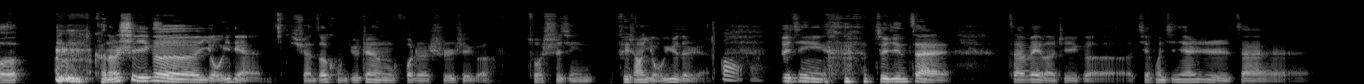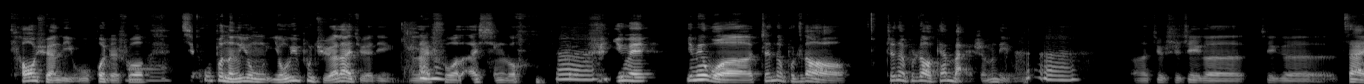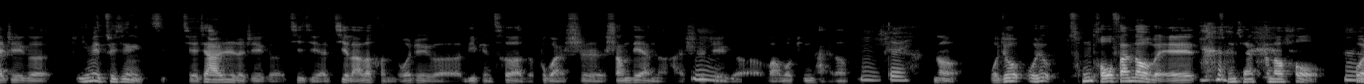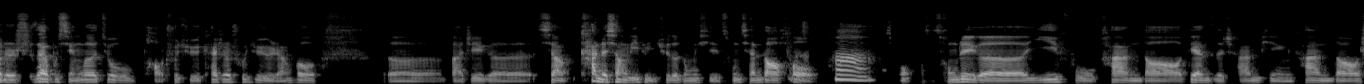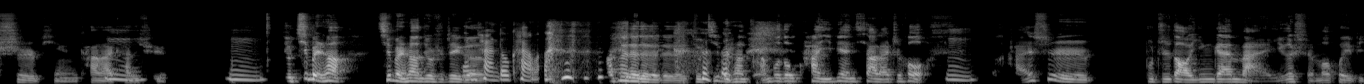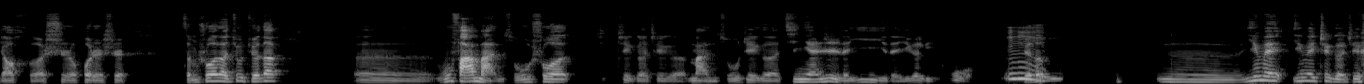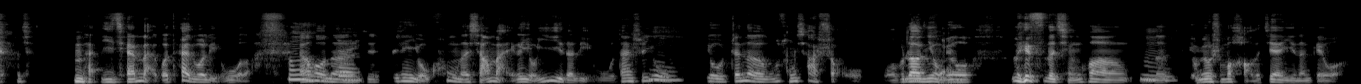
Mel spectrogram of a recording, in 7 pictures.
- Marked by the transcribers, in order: throat clearing; tsk; other background noise; laugh; chuckle; laugh; tapping; chuckle; chuckle; teeth sucking; chuckle; tsk; laugh; laughing while speaking: "这 买"; laughing while speaking: "类似"
- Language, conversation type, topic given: Chinese, advice, 我该怎么挑选既合适又有意义的礼物？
